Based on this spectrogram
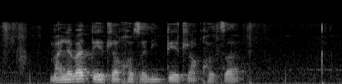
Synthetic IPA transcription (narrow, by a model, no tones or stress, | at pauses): malɪbatet͡ɬʼaq͡χʰɔt͡saditet͡ɬʼa̰q͡χʰɔt͡sa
